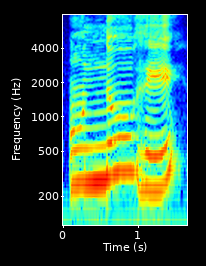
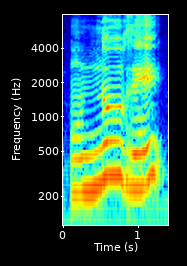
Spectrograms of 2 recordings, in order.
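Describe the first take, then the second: Both takes have the same delivery.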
